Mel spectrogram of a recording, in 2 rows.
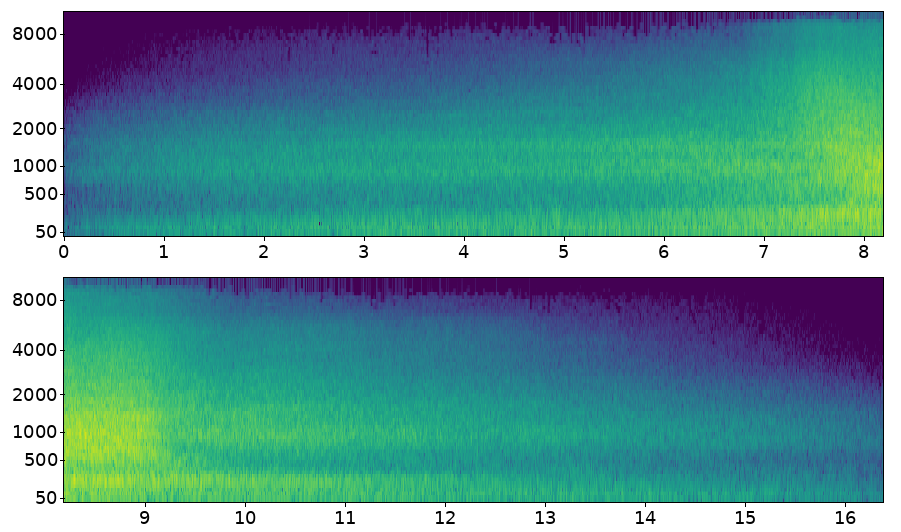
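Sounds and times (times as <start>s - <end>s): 
car passing by and away on dry road at 45mph: 2.5s - 14.7s.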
